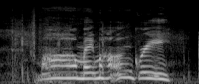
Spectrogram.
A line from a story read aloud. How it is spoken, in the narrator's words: Hubert shouting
